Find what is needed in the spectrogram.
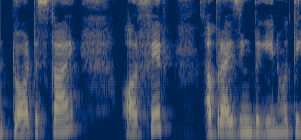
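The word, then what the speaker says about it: Trotsky: किया जाता है अंडर लियोन टॉटस्काई.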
